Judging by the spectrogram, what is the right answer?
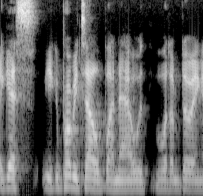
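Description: A man talks at a fairly quick pace with a medium pitch and fairly even intonation. His tone is bright and sharp, and the recording is very clean with a silent background. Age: 20s. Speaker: secondary school science teacher. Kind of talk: casual interview. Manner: hesitant, many fillers.

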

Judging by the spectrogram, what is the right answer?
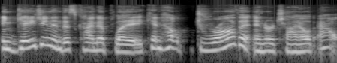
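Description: With lively intonation and a moderate pace, a woman talks in an ordinary speaking voice. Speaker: podcast host. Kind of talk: podcast hosting and interview.

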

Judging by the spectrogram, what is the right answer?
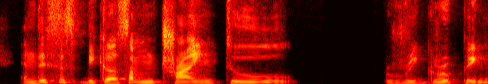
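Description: With a quiet background, a man speaks in an ordinary speaking voice, medium in pitch with ordinary pitch variation, at a moderate pace. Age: 30s. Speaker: 3D artist and conference organizer. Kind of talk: interview.

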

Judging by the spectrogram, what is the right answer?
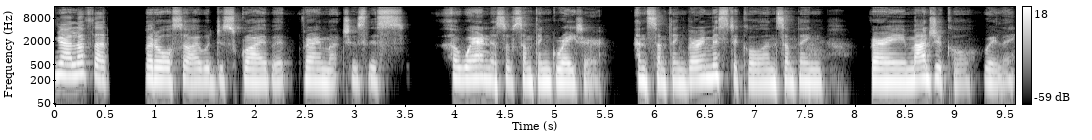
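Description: With a Dublin accent and fairly even intonation, the speaker moves at a fairly quick pace over a very clean recording with a silent background. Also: woman, medium pitch for a woman. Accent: Irish (Dublin). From Ireland, Dublin. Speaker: entrepreneur and podcast host. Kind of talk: interview conversation.

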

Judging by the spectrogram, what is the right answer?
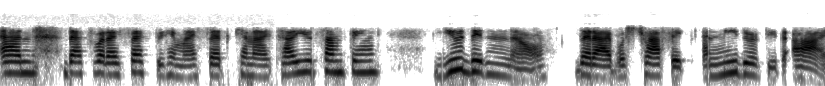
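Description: A woman's fairly high voice with a Hungarian accent, at a fairly slow pace. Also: ordinary pitch variation. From Hungary. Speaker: trafficking survivor and police trainer. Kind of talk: interview. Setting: phone call.

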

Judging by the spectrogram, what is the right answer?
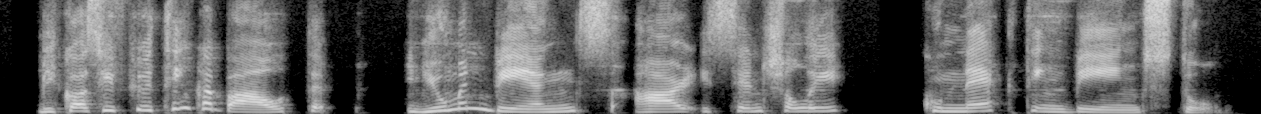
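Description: A woman with a Portuguese accent speaks at a fairly slow pace in a fairly high voice, her intonation lively and the sound dry and close with no echo. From Portugal. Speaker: coach and former therapist. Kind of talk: interview. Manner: halting.

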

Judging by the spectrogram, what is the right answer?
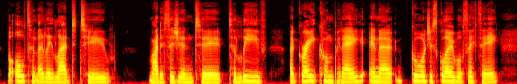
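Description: Recorded very cleanly with a silent background and a dry, close sound with no echo, a woman speaks at medium pitch and a moderate pace, her intonation monotone and flat and her loudness very even. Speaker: sales development rep. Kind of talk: casual interview chat. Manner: talkative.

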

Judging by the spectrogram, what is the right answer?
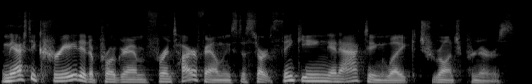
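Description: With hardly any pauses and at a very fast pace, a man speaks at a medium pitch in very wide pitch swings, recorded very cleanly over a silent background. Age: 40s. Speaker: podcast host. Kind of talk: casual chat. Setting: studio.

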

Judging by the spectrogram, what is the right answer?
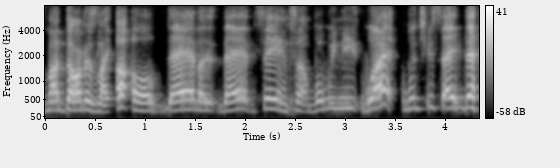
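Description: A woman with an American accent speaks at a moderate pace with a fairly high pitch. Her tone is animated and energetic, with vocal fry. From Baltimore, Maryland. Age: 50s. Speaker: author. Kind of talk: interview.

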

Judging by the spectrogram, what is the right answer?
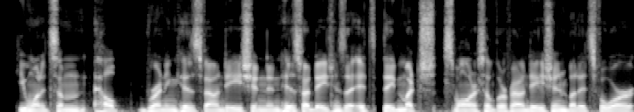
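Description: On a very clean recording with a silent background, a man with an American accent and an ordinary speaking voice talks at a fairly quick pace in a fairly low pitch. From US Northeast, New Hampshire. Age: 40s. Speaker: nonprofit executive director. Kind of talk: casual interview.

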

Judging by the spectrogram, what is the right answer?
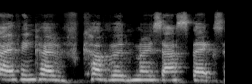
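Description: A woman speaks with an English accent, somewhat breathy. She takes a fairly slow pace against a quiet background. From England. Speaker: technical writer. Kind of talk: interview.

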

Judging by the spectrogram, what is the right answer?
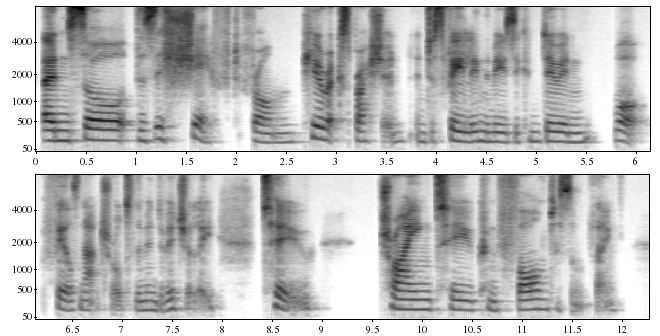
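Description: A woman speaks at a fairly slow pace with a very deep, low pitch. Her intonation is fairly even, and the background is quiet. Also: big swings in loudness. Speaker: podcast co-host, sobriety coach. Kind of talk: casual chat.

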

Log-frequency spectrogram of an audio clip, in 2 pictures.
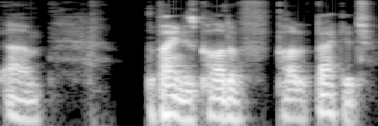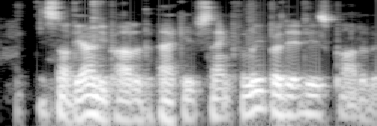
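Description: A man with an English accent talks at a fairly quick pace. His voice is somewhat breathy, with fairly even intonation. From Malta, British family. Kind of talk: interview.

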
